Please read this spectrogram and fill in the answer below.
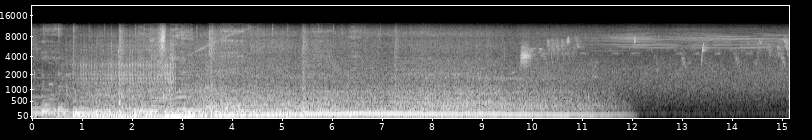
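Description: Heavy diesel vehicle engine running steadily, mixed with background music, fading out about twelve seconds in; a faint, low background follows.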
